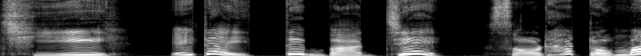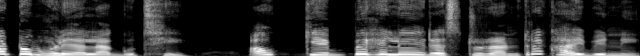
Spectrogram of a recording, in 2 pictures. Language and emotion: Odia, disgusted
